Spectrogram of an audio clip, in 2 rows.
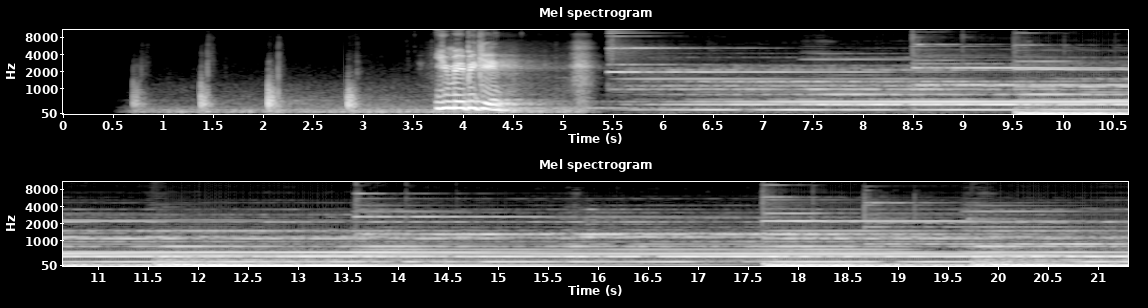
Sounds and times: Glockenspiel: 5.4 - 21.3.

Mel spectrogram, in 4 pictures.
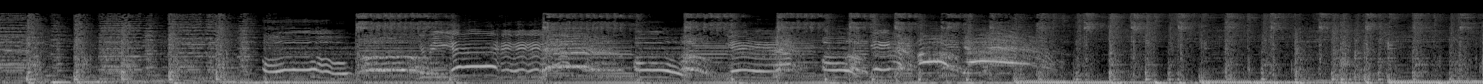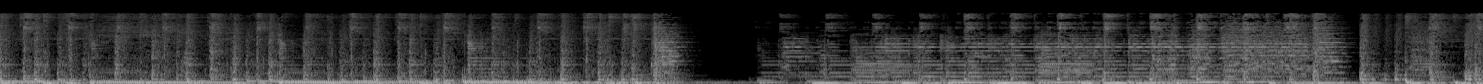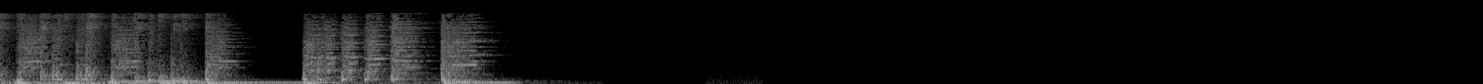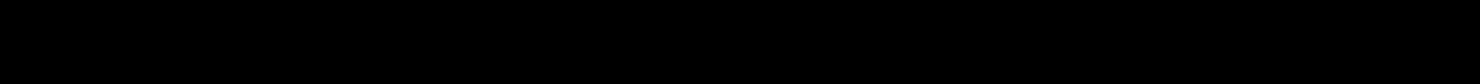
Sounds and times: Music: 0.0 - 35.2.

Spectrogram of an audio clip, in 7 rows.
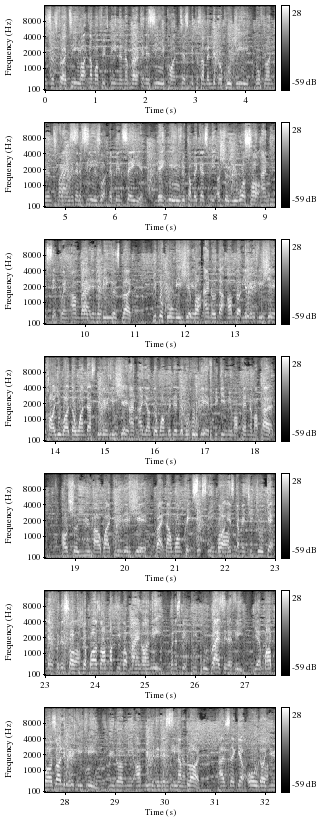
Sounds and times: Rhythm and blues: 0.0 - 32.2.

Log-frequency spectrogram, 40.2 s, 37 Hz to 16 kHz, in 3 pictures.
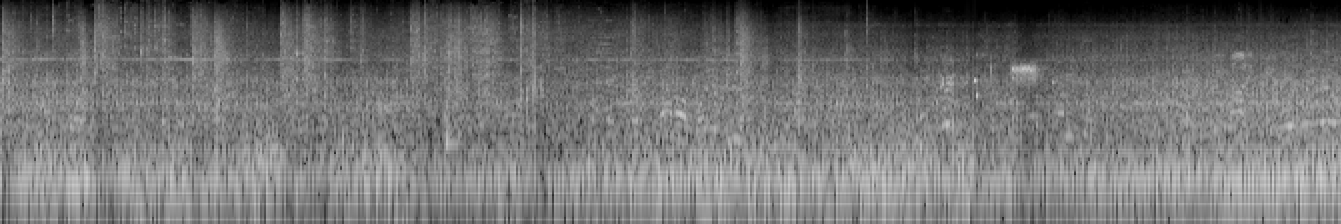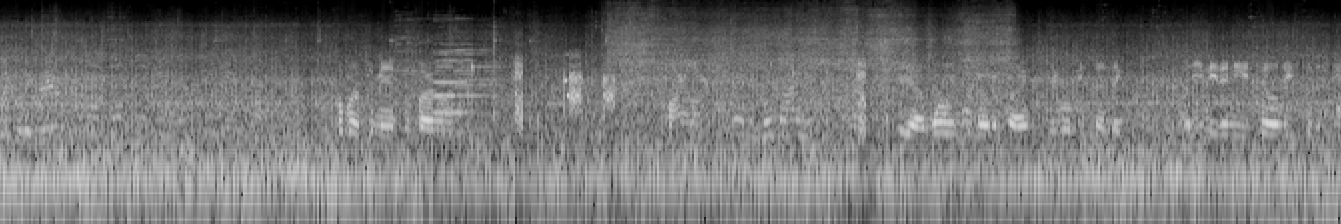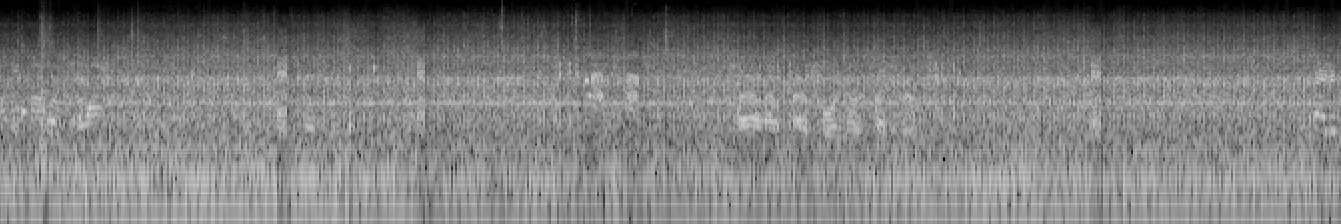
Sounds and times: Fire alarm: 0.0 - 8.6, 17.3 - 19.6
Speech: 5.9 - 7.6, 12.0 - 16.0, 16.8 - 18.1, 20.0 - 28.0, 29.6 - 30.6, 34.1 - 36.4, 39.9 - 40.2.

